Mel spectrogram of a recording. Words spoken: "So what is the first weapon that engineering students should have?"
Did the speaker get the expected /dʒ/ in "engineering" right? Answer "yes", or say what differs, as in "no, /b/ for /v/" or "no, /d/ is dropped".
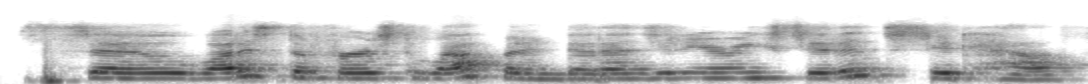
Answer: yes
